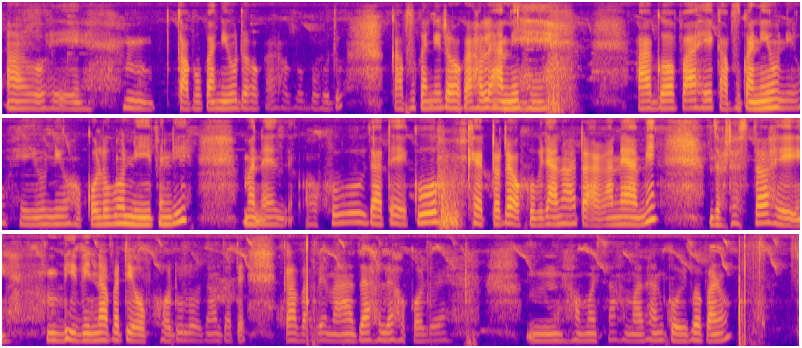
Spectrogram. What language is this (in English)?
Assamese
